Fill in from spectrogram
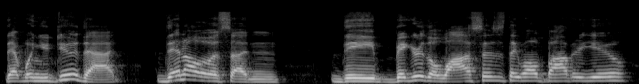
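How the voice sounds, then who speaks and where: A man's voice: a little high, a little slow. A man hosting a casual group call, giving frank, informal trading advice with some mild swearing. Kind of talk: casual coaching chat.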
